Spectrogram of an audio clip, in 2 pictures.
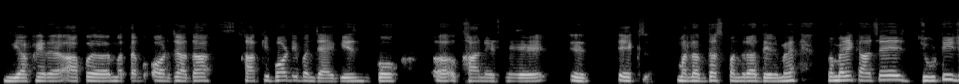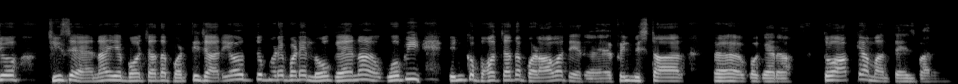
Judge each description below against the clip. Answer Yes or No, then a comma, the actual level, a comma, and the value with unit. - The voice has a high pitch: No, medium, 170 Hz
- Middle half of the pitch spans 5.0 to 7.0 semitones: No, average, 3.1 semitones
